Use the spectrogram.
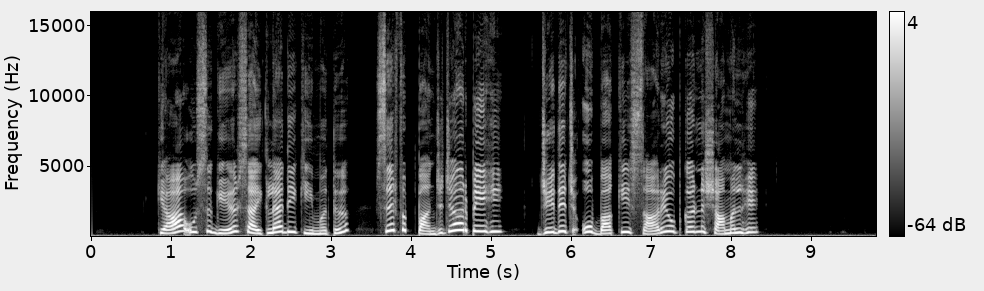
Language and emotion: Dogri, surprised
